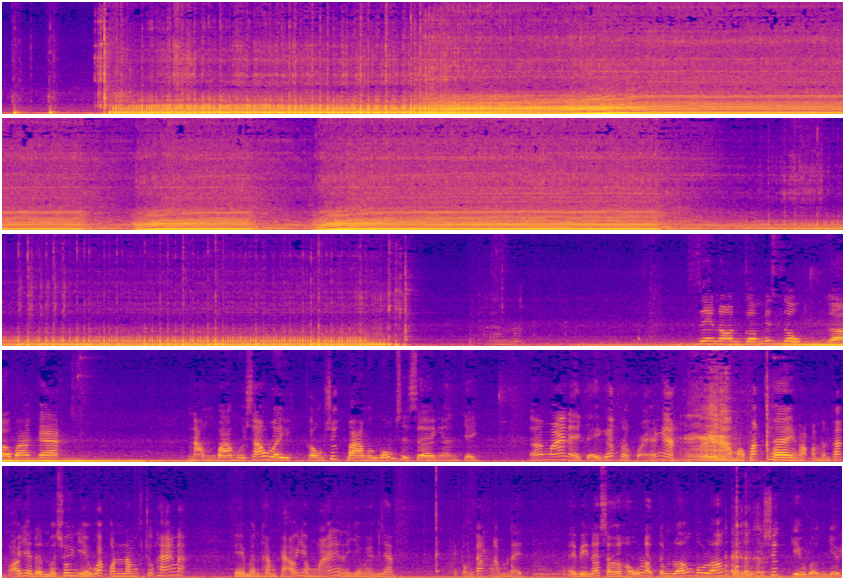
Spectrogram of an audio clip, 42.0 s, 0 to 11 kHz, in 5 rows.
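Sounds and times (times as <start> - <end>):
brush cutter engine revving: 0.9 - 21.0, 31.9 - 33.0.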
